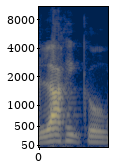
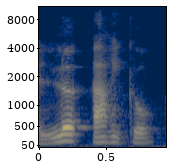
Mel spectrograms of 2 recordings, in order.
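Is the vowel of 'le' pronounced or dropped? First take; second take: dropped; pronounced. First: The vowel of le is dropped. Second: The vowel of le is pronounced separately. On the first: The speaker calls it wrong. "we don't say l'haricot" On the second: The speaker calls it right. "we say le haricot"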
